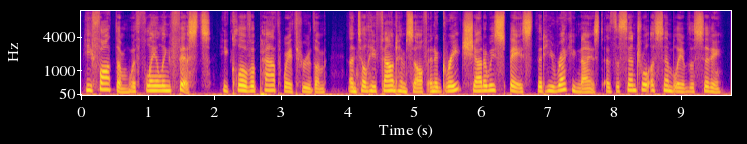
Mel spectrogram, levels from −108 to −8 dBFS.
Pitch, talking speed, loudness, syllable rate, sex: 180 Hz, 190 wpm, -19 LUFS, 5.1 syllables/s, female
